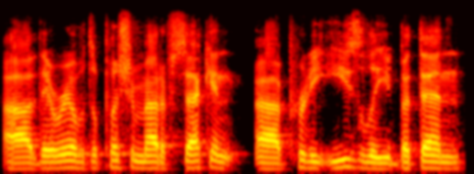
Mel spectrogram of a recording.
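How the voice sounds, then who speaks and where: A man giving live esports analysis in a hesitant way, often pausing and restarting his sentences. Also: mid-range voice, level tone. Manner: hesitant, lots of fillers and restarts. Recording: dull lo-fi mic.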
